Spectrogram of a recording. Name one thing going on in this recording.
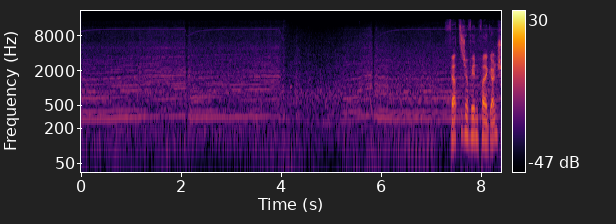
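A racing car engine whines at high revs, shifting gears up and down.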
